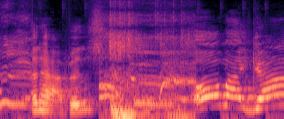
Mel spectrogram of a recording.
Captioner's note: Cuddles screams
